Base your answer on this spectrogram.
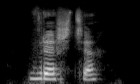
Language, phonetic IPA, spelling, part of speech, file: Polish, [ˈvrɛʃʲt͡ɕɛ], wreszcie, adverb, Pl-wreszcie.ogg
